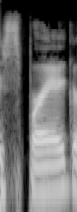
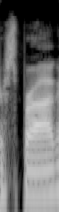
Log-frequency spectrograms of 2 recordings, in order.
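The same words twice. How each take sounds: First: Sprague with a long A, as in vague; long-A pronunciation. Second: Sprague with an open "ah", like "Sprahg"; open-A pronunciation. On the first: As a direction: say Sprague to rhyme with "plague". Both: Shown as a demonstration. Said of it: "I don't know how to pronounce it".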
